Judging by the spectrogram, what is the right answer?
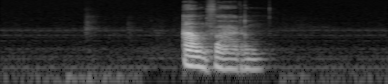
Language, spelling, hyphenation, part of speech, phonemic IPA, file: Dutch, aanvaren, aan‧va‧ren, verb, /ˈaːnˌvaː.rə(n)/, Nl-aanvaren.ogg
- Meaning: 1. to collide while sailing 2. to collide with 3. to sail near/closer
